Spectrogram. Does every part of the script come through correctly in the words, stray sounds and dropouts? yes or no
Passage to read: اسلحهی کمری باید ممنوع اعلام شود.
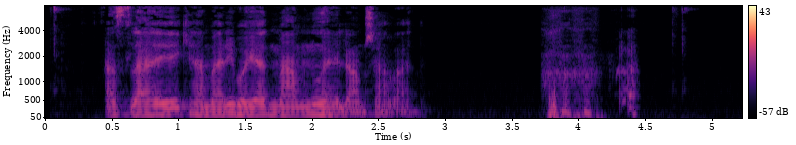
no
